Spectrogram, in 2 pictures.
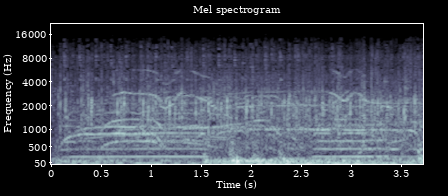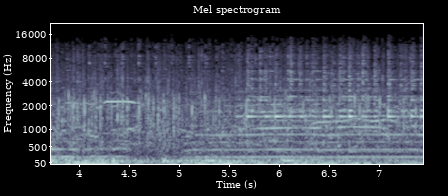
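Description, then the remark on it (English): A crowd applauds and cheers steadily for the BHS Brass Ensemble students at a Blanco ISD band performance, a dense, loud wash of clapping and shouts with a faint sustained tone running underneath. “Please give a big round of applause for these students.”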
